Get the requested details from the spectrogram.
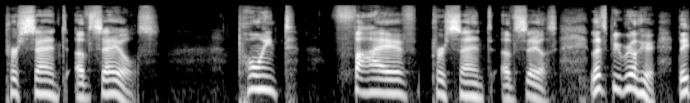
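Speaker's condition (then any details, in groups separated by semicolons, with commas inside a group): No condition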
